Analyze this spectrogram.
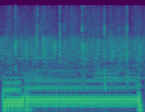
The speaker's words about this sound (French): Applaudis comme un victorieux. Si tu crois que Dieu va te donner la victoire, va briser cette mentalité d'échec, tu peux faire plus de bruit que ça.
